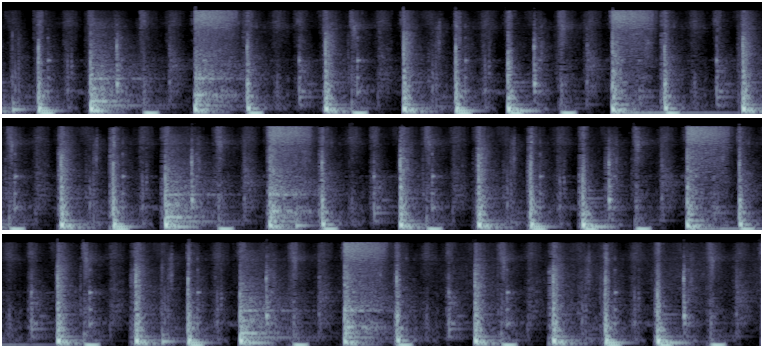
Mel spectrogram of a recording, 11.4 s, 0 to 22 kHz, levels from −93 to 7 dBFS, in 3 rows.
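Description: No technical faults can be heard anywhere in the audio.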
